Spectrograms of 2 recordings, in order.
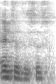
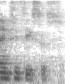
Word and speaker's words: antithesis: Oh, I think I pronounced that right. Yeah, antithesis. Yeah, I pronounced that right. Not antithesis. Yeah, it looks like that, but it's not pronounced like that.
